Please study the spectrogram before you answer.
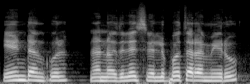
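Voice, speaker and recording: A man's voice: high voice, flat delivery, quick pace, dark tone, clear, resonant tone, close to an everyday voice. A man voicing a young ghost girl who pleads and keeps calling him uncle, in a told ghost story. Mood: pleading.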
